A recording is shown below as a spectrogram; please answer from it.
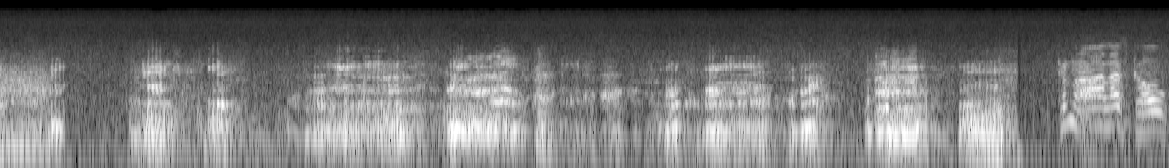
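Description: Pigs grunting and squealing in a run of short calls, one after another.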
